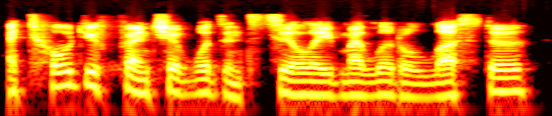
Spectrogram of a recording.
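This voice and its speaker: Man voicing a calm, doting unicorn mom. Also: mid-range voice, moderate pace, dry recording, dull audio. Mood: teasing. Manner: cooing, reassuring. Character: doting, calm unicorn mother and school official.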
